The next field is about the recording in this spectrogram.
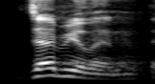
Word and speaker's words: Zebulun: Zebulun, thank you.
